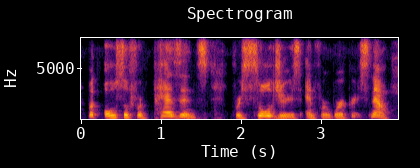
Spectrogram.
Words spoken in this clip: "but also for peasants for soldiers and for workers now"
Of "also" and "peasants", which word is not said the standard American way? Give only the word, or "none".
none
